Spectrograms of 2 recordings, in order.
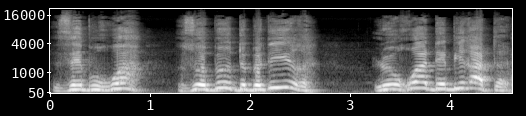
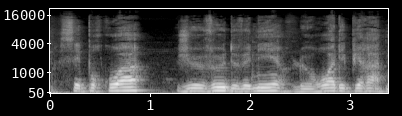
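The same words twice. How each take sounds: First: Slow, high, thick mispronounced consonants; slurred declaration with a sore mouth; toothache speech. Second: Said in the usual way. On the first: Acted. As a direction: talk as if your teeth hurt, drawn out. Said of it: "comme s'il il est, il est mal aux dents".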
